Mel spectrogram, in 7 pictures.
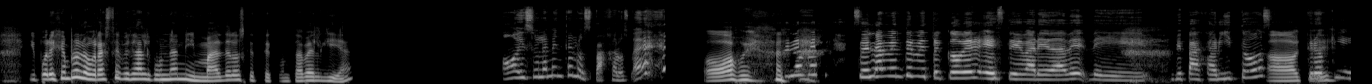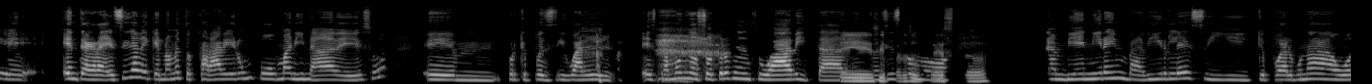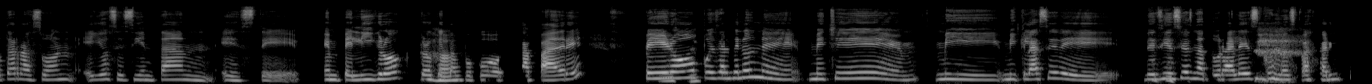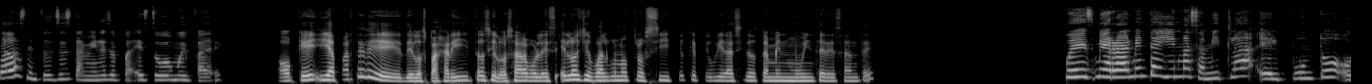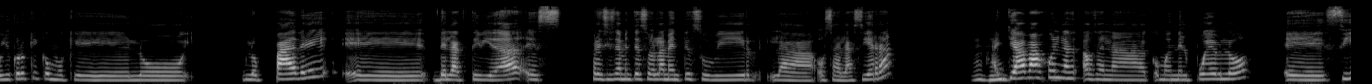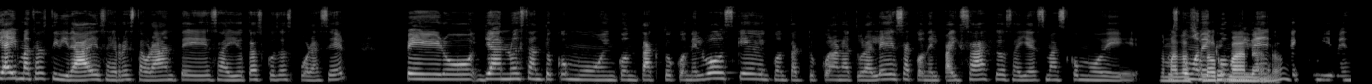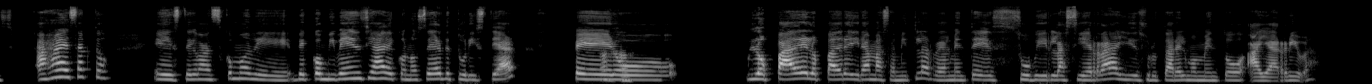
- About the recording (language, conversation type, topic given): Spanish, podcast, Cuéntame sobre una experiencia que te conectó con la naturaleza
- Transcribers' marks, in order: laugh; laughing while speaking: "bueno"; chuckle; chuckle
